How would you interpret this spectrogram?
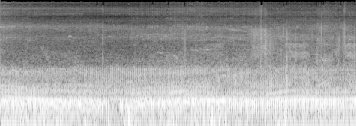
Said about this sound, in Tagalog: ahon nila yung motor oh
